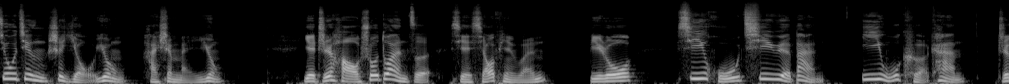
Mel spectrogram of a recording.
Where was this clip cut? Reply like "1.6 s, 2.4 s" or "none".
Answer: none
